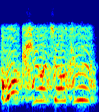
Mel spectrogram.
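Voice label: near waypoint mood high, speech japanese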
